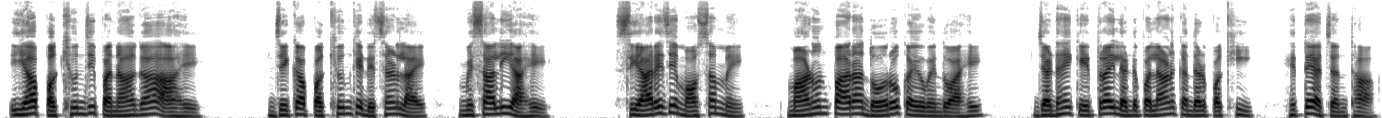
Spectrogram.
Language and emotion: Sindhi, neutral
